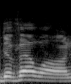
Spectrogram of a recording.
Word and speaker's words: DEVELON: this machine yeah so this is it's actually pronounced develon if you want to get technical so I've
